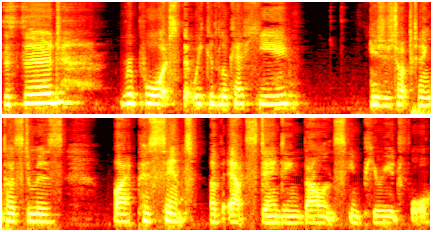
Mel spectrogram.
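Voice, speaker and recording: Here a woman speaks with a medium pitch and ordinary pitch variation. Her voice is somewhat breathy, and her pace is fairly slow. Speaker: software trainer. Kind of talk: webinar tutorial. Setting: webinar.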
